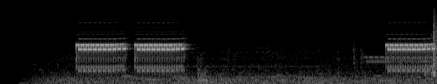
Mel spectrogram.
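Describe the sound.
A telephone rings with a bright electronic double ring of two steady, harmonic bursts, then after a pause a third burst begins, preceded by a brief lower tone, over a low background hum.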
